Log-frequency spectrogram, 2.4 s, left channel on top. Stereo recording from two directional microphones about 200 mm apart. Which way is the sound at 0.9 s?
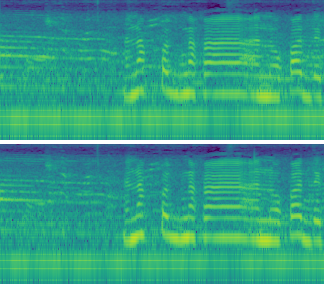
30° right (ahead or behind).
